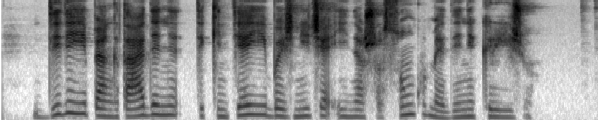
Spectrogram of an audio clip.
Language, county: Lithuanian, Panevėžys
